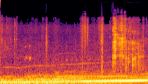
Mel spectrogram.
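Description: A car with a welded differential takes a sharp turn, its tires giving short chirps over a loud, steady engine rumble that swells toward the end.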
